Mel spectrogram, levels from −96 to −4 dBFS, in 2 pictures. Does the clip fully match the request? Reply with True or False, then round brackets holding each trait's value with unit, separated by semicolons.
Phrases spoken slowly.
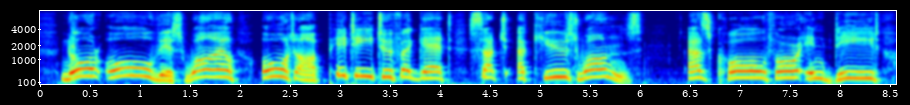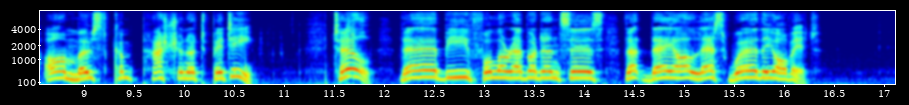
True (110 wpm)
